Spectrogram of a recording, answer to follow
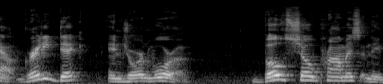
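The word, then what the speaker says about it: Nwora: I learned yesterday that Wara is pronounced Wara. Yeah, I was pronouncing the N Nawara. No Wara. It's Wara.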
